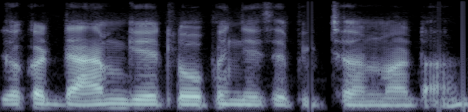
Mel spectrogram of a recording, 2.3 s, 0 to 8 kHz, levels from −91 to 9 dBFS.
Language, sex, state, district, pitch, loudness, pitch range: Telugu, male, Telangana, Nalgonda, 105 Hz, -20 LUFS, 100-110 Hz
